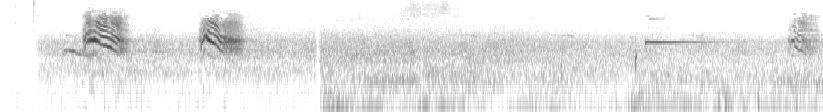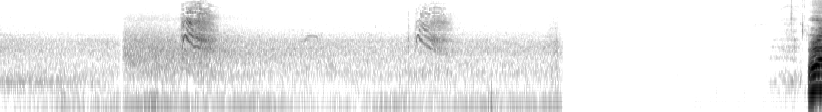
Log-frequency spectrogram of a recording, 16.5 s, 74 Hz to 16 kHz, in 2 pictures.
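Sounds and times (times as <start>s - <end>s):
red-billed chough calls: 0.4s - 13.0s
steady hiss outdoors: 0.4s - 13.9s
low hum outdoors: 1.3s - 13.8s
speech: 16.3s - 16.4s.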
